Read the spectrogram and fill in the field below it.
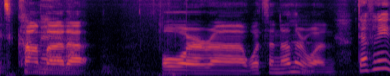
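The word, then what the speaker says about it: カメラ: You wouldn't say camera. Yeah. You'd say kamara.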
